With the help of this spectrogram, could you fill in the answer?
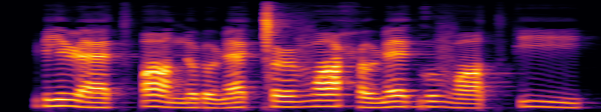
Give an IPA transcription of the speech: ɽ i˦ ɭ æ˨ t͡sʼ ɑ˦˨ n ʊ˨ ɽ ʊ˨ ɳ æ˦ ǀ ə˞˦ v ɑ˦ ħ ʊ˨ ɳ ɛ˦ ɡ ʊ˦ v ɑ˨ t͡sʼ i˦˨

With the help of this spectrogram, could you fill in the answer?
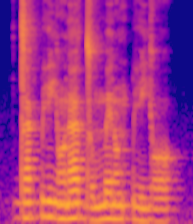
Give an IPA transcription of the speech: d a˦ k͡p i˦ j ɔ̃˧ ɾ a˦ d o˧ m ɛ˦ ɾ ɔ̃˦ k͡p i˧ j ɔ˧

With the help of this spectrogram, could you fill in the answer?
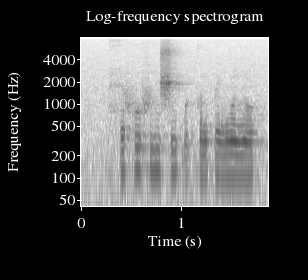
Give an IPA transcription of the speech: h ɪ˦ f u˦ f iː˦ ʃ i˦ ɓ ʊ˨ k ʊ˦ n p e˦ ŋ ũ˦ ɲ ũ˦

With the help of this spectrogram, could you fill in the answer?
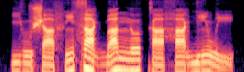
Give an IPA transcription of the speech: j u˨ ʃ a˨ f ĩ˨˦ s a˦˨ ɡ͡b a˨˦ n o˧ k a˨ h a˧ ɡ͡b ĩ˧ w i˨

